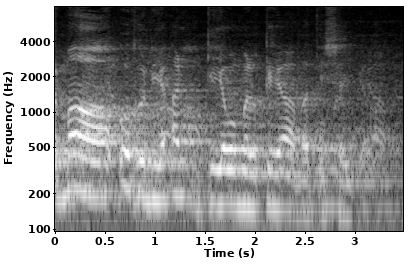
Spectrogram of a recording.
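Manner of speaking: high, loud, wailing crying-out lament. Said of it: "চিৎকার দিয়া বলছে".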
